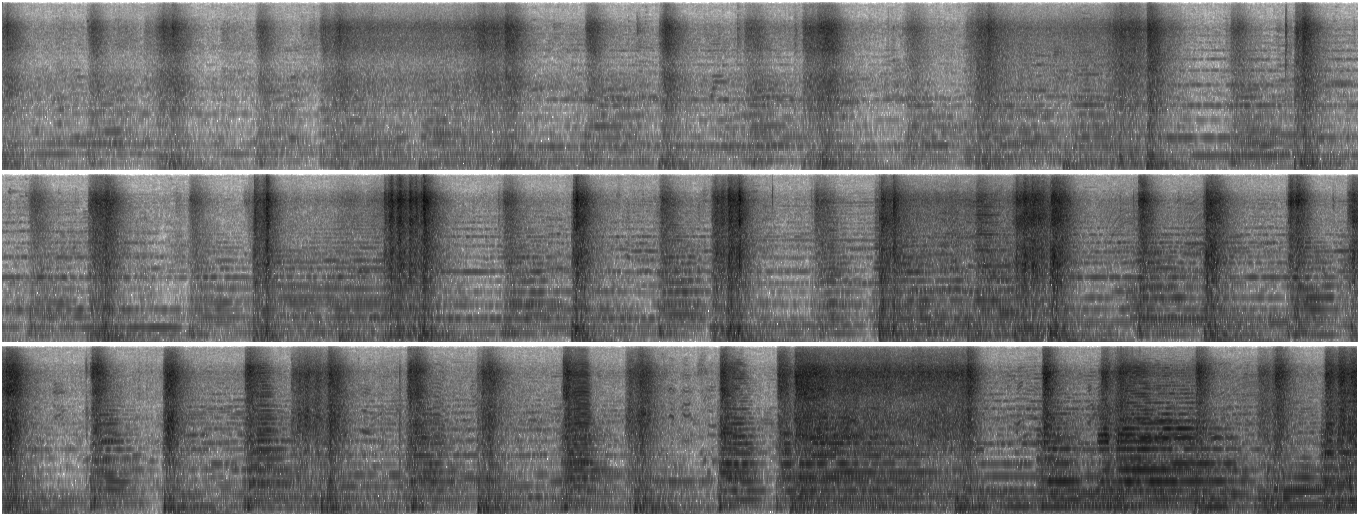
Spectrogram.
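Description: A Spanish procession wind band (banda de música) playing a processional march, with brass carrying the tune over a steady drum beat. It grows steadily louder as the band draws near.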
